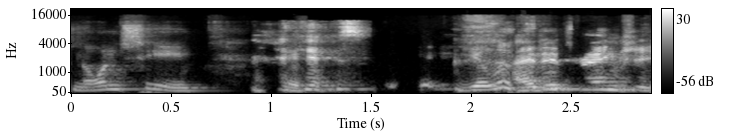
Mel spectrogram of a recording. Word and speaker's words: Nancy: I did, to show my age here, O-level, higher, and 6-year studies French, and it's pronounced Nancy.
